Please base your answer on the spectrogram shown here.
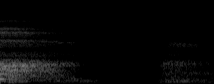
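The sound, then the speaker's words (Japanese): A deep, slow, breathy exhale fades into near silence, then a fresh breath starts softly, all quiet and close. “深呼吸してください。吸って、吐いて。”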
